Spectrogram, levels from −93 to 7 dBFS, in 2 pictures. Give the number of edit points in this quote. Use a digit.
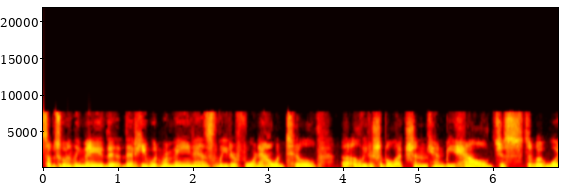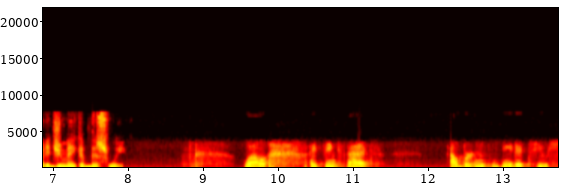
1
